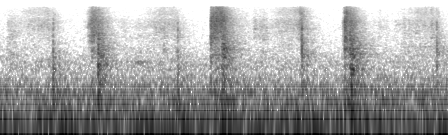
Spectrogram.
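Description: Oracle cards being shuffled by hand, several crisp riffling bursts with short pauses between them, fairly close and moderately quiet, with no talk.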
